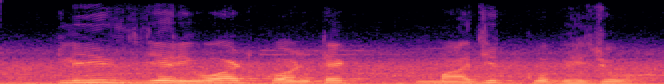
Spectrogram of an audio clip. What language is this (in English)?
Urdu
